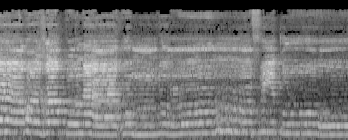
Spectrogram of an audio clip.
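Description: A man reciting the Quran in melodic tajweed style (qirat), drawing out one long unbroken phrase on a held vowel. The pitch steps slowly downward in small ornamented turns.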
